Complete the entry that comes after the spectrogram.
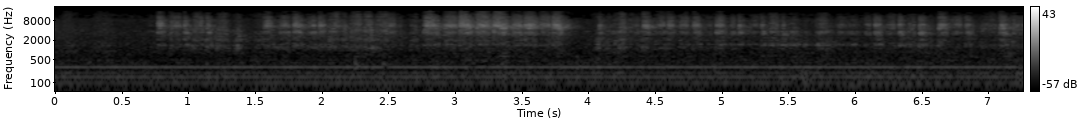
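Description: A felt-tip marker is rubbed back and forth across the page of an open paperback coloring book lying flat on a table, coloring it in while the other hand holds the book flat. Soft, bright, scratchy strokes repeat in quick, uneven bursts, with a louder stretch in the middle, over a faint steady low hum.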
